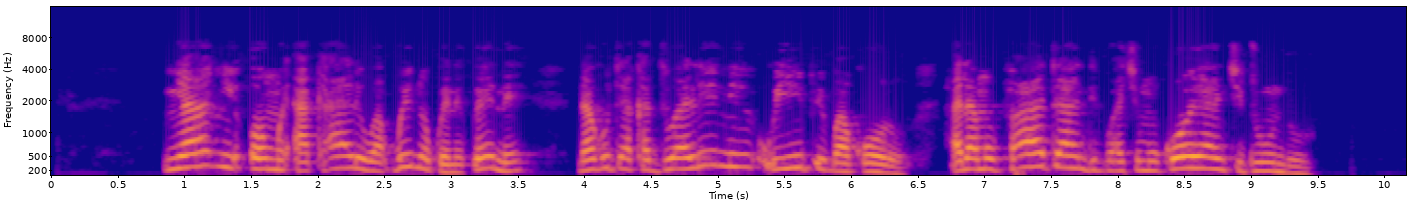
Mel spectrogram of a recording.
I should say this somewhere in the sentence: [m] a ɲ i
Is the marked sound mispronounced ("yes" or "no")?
yes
